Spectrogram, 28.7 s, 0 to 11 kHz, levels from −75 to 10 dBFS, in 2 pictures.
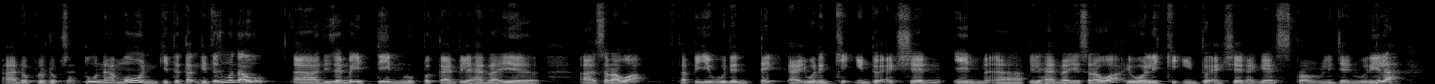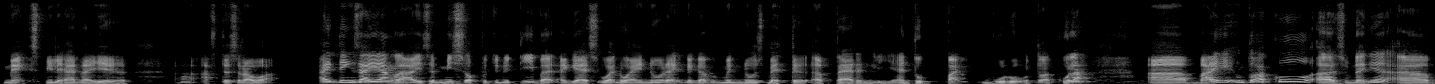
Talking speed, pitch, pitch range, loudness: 175 wpm, 110 Hz, 105-140 Hz, -22 LUFS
